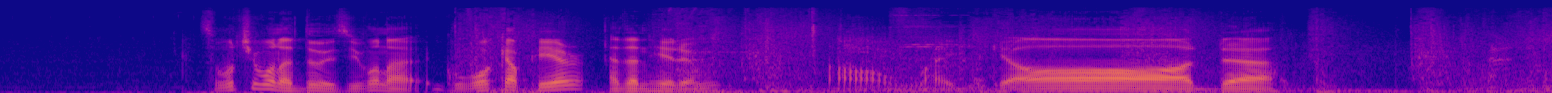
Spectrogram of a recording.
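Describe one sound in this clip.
A young man speaks with animation into a close headset microphone.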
